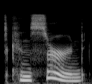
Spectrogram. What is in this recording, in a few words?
"concerned", english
